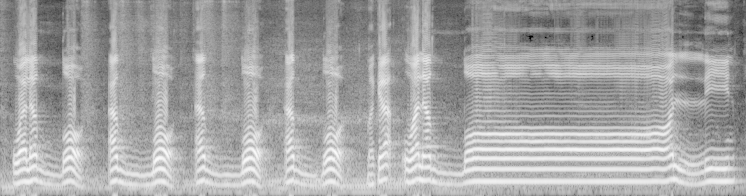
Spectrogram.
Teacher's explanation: Kemudian pada lafal dhad yang bertasydid dia memiliki sifat, salah satu sifatnya istitalah, memanjang dulu dotnya. Waladhdha, adha, maka waladhdallin.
